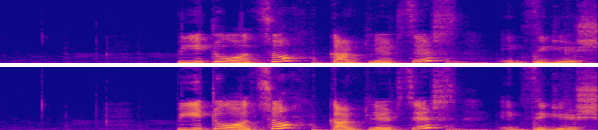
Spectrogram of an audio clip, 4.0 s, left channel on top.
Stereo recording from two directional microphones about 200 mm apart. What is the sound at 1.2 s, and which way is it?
Speech, 35° right (ahead or behind).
